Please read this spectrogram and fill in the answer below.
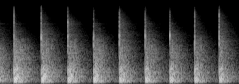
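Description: Dead blow hammer striking glued leather holster pieces on an old anvil in a steady run of about four blows a second, setting the glue so the layers will not shift under the stitcher.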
